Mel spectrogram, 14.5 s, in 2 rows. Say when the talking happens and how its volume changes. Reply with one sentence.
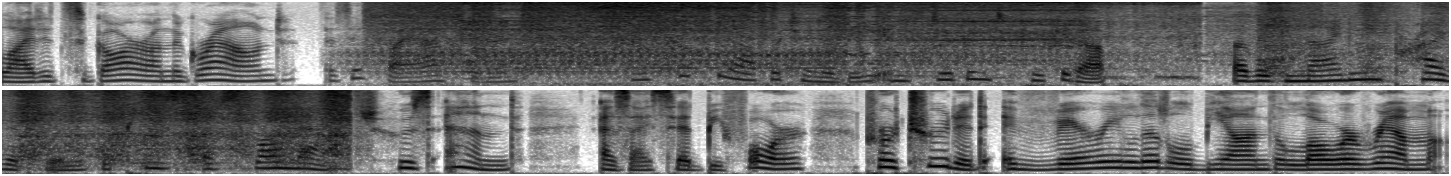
The talking can be heard from 0.0 to 14.4 s, getting louder.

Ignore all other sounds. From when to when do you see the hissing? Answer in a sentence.
You can hear the hissing from 1.6 to 7.0 s.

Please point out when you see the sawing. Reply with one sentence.
You can hear the sawing from 2.2 to 9.1 s.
